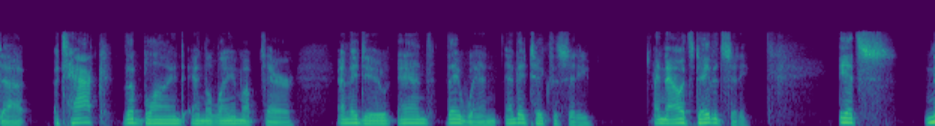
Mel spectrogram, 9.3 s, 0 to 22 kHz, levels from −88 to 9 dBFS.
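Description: No technical faults are audible.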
